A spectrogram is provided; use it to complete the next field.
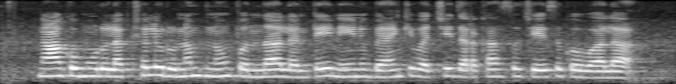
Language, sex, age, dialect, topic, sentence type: Telugu, female, 25-30, Central/Coastal, banking, question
